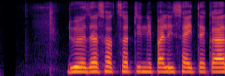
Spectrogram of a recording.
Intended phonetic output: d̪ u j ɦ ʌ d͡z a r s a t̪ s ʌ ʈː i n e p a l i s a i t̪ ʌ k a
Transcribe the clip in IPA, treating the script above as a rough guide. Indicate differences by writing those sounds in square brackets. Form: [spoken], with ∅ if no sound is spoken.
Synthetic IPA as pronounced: d̪ u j ɦ ʌ d͡z a r s [ʌ] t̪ s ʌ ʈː i n e p a l i s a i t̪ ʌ k a

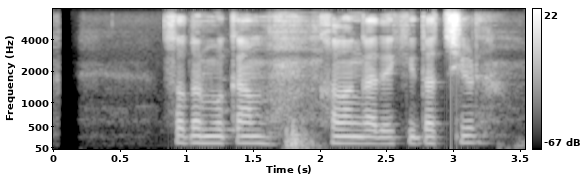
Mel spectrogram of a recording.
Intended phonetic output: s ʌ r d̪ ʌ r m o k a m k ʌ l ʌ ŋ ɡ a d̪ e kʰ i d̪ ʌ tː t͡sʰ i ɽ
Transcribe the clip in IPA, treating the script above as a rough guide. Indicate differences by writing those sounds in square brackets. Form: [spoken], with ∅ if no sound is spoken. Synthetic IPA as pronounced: s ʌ [∅] d̪ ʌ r m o k a m [kʰ] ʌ l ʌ ŋ ɡ a d̪ e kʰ i d̪ ʌ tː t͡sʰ i ɽ

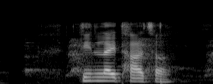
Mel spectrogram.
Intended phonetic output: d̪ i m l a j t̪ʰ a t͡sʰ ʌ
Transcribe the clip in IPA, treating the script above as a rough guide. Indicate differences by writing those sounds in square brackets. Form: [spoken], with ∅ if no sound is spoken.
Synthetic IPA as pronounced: [t̪] i [n] l a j t̪ʰ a t͡sʰ ʌ

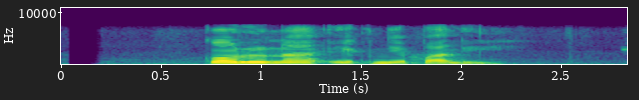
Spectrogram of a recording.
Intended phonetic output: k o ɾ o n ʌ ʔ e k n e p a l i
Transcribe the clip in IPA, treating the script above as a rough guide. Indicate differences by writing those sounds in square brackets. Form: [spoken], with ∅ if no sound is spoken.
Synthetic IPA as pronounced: k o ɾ o n [a] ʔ e k n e p a l i

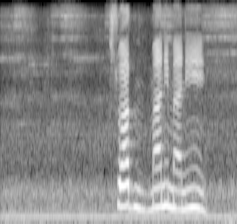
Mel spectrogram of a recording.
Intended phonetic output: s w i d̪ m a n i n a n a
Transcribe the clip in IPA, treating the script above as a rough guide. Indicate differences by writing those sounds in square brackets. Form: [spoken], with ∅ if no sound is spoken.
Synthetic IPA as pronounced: s w [a] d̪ m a n i [m] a n [i]

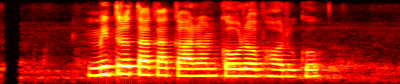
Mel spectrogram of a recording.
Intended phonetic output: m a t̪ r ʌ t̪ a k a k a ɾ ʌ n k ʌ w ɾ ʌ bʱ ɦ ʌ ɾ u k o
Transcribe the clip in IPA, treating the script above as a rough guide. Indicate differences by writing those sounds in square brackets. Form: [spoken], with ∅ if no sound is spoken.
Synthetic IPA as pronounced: m [i] t̪ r ʌ t̪ a k a k a ɾ ʌ n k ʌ w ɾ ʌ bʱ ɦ ʌ ɾ u k o

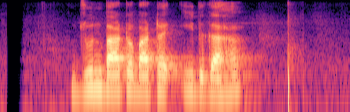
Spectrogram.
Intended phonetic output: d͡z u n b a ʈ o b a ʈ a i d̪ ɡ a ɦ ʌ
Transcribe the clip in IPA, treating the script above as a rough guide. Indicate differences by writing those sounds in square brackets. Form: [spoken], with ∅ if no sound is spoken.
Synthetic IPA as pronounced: d͡z u n b a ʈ o b a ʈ [ʌ] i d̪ ɡ a ɦ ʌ

